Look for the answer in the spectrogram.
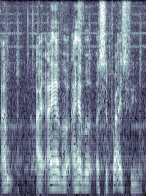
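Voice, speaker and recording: Male radio host, rambly and effusive, trips over his words, mid pitch. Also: a little fast, vocal fry, poor audio. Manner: rambling, stammering, effusive praise. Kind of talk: casual interview sign-off.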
